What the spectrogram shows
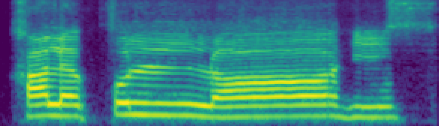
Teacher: লামের উপরে খাড়া জবর এসে খাড়া জবর আলিফ মাদ্দার সমতুল্য, সুতরাং একে এক আলিফ পরিমাণ টান দিয়ে পড়তে হয়। আর নিচে জের এসে যেটি হারাকাত হারাকাত তাড়াতাড়ি পড়তে হয় টান দিয়ে নিঃশ্বাস।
